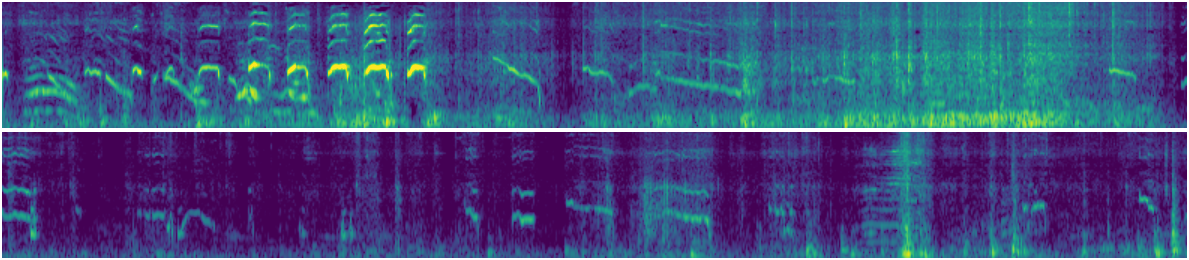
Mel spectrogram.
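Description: Rat terrier puppies whimpering and yelping, with a quick run of high, short cries two to three seconds in, the distress of a puppy whose leg is stuck in the wire pen. A stretch of rustling noise follows in the middle, then only occasional faint whimpers.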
